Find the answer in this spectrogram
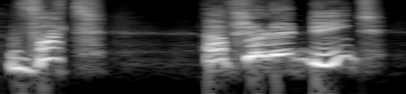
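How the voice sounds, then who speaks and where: A narrator voicing a bossy male zebra leader in a children's storybook, shouting and exasperated. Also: very high-pitched, very animated, slow pace, no echo, studio quality, pitched above the performer's own voice, exaggerated voice.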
